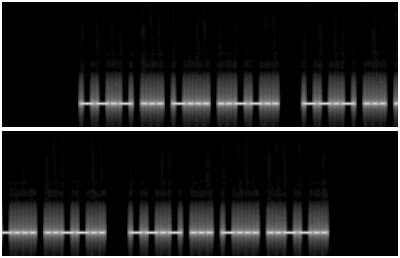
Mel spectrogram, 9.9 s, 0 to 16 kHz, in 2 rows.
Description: Morse code, heard as a keyed tone, about 25 wpm, 700 Hz. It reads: QSB? QSB? QSB?
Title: Q-Codes Repeated 3x 25wpm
